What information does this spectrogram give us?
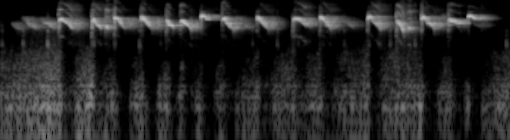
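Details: Malaysian Oriental white-eye kept as a song bird sings a fast, unbroken stream of high, sweet twittering notes that rise and fall, with faint low background rumble.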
